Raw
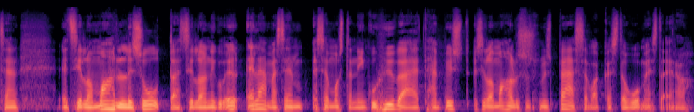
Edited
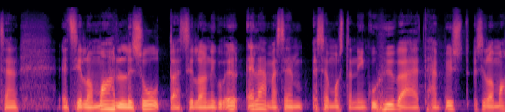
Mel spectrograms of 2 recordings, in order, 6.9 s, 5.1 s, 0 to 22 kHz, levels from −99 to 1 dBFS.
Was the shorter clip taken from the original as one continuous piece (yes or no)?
yes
